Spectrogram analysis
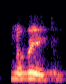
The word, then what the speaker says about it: Nuwaid: Spell பண்ணி NUW M no miss N NUWAID அப்புறம் W how do you pronounce this? Nuvaid. Nuved.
